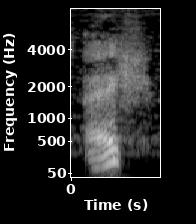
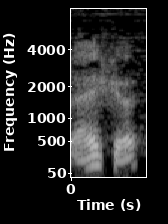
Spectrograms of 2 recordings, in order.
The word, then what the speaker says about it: Ash: Ash, not Ashia, but Ash.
